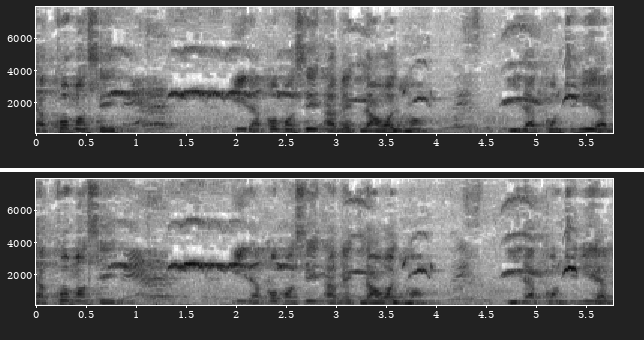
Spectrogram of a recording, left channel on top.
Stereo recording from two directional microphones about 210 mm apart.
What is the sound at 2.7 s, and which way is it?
Speech, 20° left (ahead or behind).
